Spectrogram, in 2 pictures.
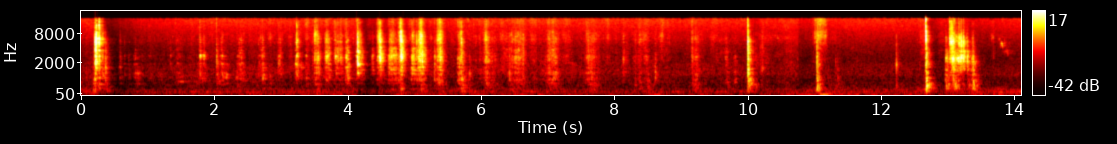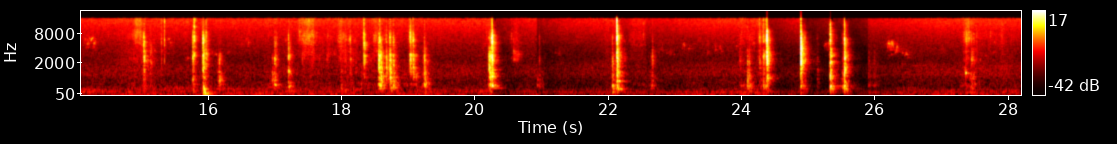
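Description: Hand work on the plastic cowl and trim under a car's hood: parts rubbing and scraping, scattered sharp clicks and knocks, and a run of rapid clicking a few seconds in.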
